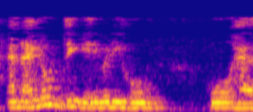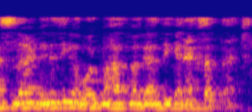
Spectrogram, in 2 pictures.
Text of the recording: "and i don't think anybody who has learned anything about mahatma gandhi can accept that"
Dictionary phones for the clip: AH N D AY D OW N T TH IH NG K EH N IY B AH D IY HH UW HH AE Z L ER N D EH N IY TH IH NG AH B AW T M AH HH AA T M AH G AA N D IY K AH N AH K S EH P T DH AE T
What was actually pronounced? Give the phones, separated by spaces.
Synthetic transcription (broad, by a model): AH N D AY D OW N T T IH NG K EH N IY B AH D IY HH UW HH AE Z L ER N D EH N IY T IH NG AH B AW T M AH HH AA T M AH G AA N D IY K AH N AH K S EH P T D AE T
